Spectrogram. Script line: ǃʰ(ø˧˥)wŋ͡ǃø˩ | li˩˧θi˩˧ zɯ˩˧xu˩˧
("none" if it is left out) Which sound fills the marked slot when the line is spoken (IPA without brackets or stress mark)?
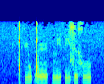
y˧˥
